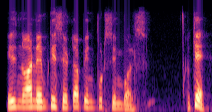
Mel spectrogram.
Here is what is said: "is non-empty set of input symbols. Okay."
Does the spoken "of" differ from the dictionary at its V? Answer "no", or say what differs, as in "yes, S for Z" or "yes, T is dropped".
yes, P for V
